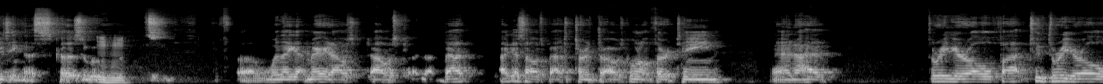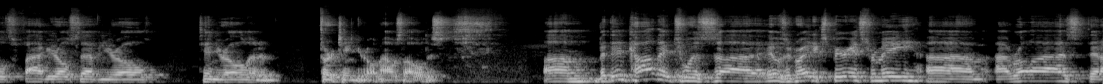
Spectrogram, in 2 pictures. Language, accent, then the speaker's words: English; Mountain Brook, Alabama, United States; I grew up in Mountain Brook, Alabama. I went to Mountain Brook High School.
